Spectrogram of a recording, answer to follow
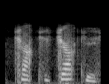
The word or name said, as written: Chaqui Chaqui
